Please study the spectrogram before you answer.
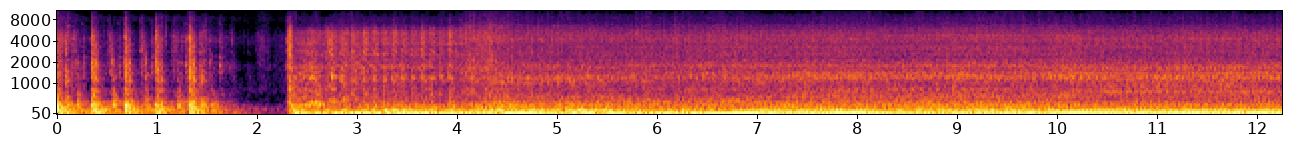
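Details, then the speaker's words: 1952 GMC mega truck six-cylinder with some ports plugged: catches after short crank, fast steady idle that never settles, estimated 1,000–1,500 rpm; high idle, cause suspected, not confirmed. "It still sounds to me around like 1,500. Well, I'm thinking it's around 1,000, maybe 11 or 12, but that 6-cylinder in these tires, I think you're going to need a little extra."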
